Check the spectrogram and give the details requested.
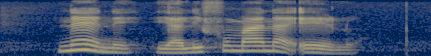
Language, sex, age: Xhosa, female, 18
